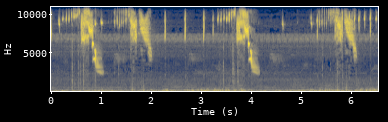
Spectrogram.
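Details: Female blue-black grassquit call: very high, thin notes sweeping sharply downward, repeated about every three seconds, with short high ticks between them over a steady high-pitched tone.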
